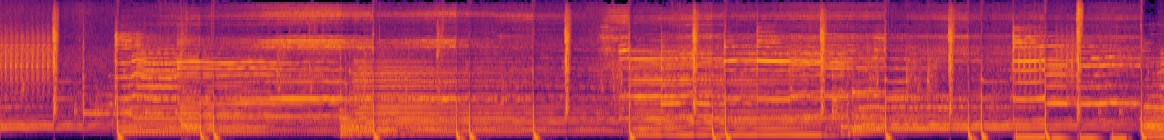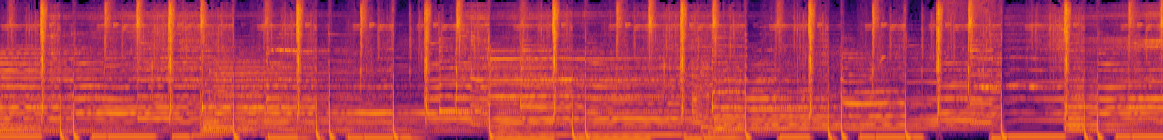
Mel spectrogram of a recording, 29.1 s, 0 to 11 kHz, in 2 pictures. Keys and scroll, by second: 6.8 k, 7.4 j, 11.2 f, 12.1 v, 14.8 space, 15.3 f, 16.3 v, 17.5 space, 23.4 ctrl+d, 27.0 space, 27.6 f, 28.5 v.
